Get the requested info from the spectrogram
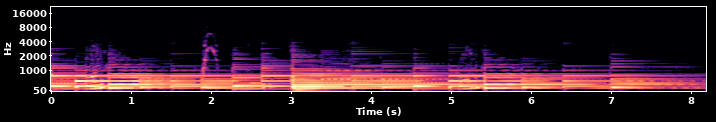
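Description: Classical guitar playing a slow piece: plucked notes and chords ring over one another, and the last chord fades away near the end.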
